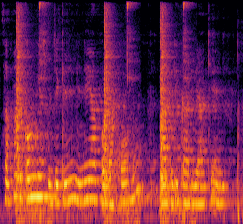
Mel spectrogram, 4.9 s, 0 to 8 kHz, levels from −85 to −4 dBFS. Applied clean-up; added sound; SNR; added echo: none; Door; 5 dB; reverberation time 1.8 s.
